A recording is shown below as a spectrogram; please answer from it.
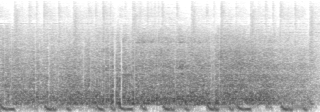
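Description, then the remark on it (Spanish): A parking garage floor collapses in Lower Manhattan, New York, in a sustained, loud roaring rumble, with deep low thuds pulsing underneath and scattered sharp cracks of debris. No voices are heard. “En información internacional, este es el sonido del desplome de un piso en un estacionamiento.”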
